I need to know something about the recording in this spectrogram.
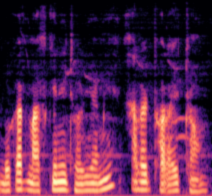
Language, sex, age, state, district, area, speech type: Assamese, male, 45-60, Assam, Barpeta, rural, spontaneous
